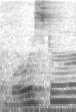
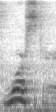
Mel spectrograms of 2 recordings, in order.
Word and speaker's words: Worcester: it's actually not pronounced, because we were all pronouncing it, because it's W-O-R-E-S-T-E-R. – Worcester. – Well, phonetically, I would read that as like Worcester or something. – Worcester, Worcester. – Yeah, and they were like, no, it's actually pronounced Worcester, and then they were like, you know, it's wicked hot, something.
